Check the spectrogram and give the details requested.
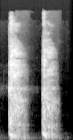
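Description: Two short, sharp coughs from an adult, about half a second apart, with no wheeze or stridor.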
